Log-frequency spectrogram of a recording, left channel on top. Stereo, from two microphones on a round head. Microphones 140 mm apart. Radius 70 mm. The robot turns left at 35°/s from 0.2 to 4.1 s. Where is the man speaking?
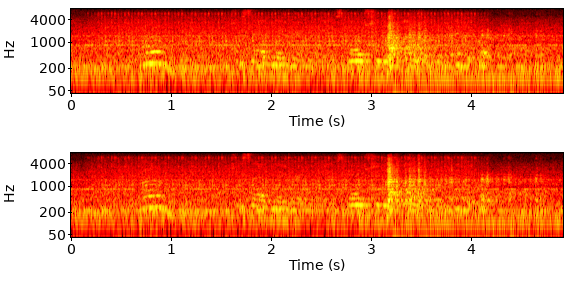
125° right, 5 m; by 4.2 s 115° left, 5 m.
